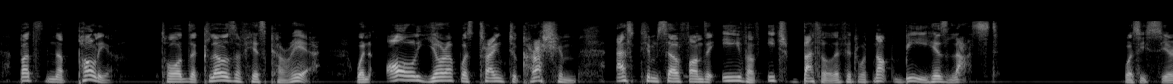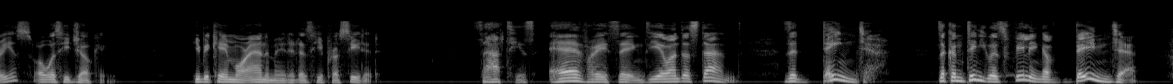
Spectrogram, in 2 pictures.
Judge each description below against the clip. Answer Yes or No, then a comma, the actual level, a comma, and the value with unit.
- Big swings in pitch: Yes, wide, 5.8 semitones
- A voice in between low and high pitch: No, low, 125 Hz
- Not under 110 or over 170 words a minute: Yes, average, 150 wpm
